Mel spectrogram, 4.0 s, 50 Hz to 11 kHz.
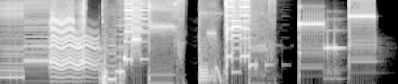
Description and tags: WonkTone 120bpm05 LoopCache AbstractPercussion
Abstract Percussion Loop made from field recorded found sounds
Abstract, Loop, Percussion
